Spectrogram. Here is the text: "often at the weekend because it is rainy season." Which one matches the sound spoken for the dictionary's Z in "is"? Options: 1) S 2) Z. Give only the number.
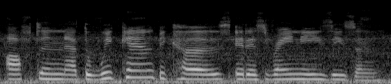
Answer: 2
